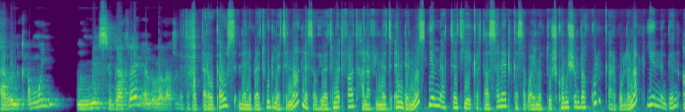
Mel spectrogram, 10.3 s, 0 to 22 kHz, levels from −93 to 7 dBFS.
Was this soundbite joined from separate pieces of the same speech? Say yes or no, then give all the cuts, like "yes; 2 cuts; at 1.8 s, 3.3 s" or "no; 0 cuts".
yes; 1 cut; at 2.9 s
